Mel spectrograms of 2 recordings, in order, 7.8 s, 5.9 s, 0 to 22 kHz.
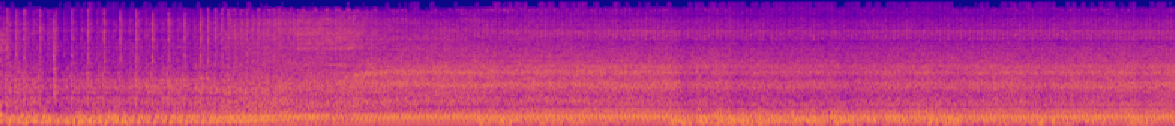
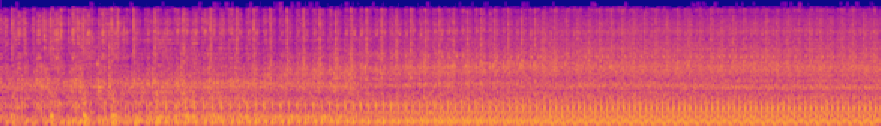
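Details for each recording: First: Honda EZ1800 generator after the carburetor was cleaned, a new fuel line fitted and fresh 91-octane fuel added: brief rattle as it catches, then a steady, even drone with no misses or surging. Idle is then set to 3600 rpm. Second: Honda EZ1800 generator, cold start with the choke on after a small shot of carb cleaner: the single runs rough and uneven with irregular chuffing and stays running only on choke. Fuel supply problem, with spark and compression confirmed.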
